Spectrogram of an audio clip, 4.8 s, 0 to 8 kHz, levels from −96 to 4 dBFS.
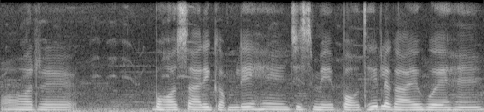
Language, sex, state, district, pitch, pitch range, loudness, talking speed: Hindi, female, Delhi, New Delhi, 185 Hz, 180-190 Hz, -15 LUFS, 125 wpm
